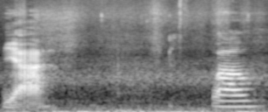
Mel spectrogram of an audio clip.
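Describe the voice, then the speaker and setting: A woman's voice: extremely slow, fairly bright tone, a little hiss or hum. A woman in her twenties from the southern United States, co-hosting a podcast in a blunt, rambling casual chat full of "like". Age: 20s. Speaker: podcast co-host.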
